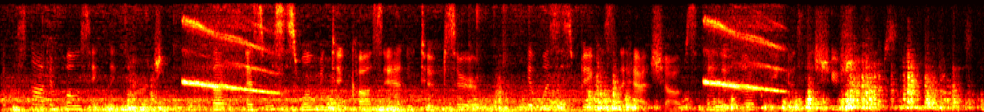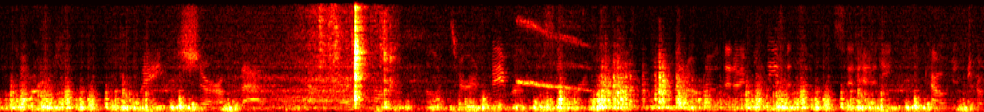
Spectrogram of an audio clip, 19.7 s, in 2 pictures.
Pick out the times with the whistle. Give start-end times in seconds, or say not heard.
1.8-2.9, 7.0-7.9, 15.0-15.8.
